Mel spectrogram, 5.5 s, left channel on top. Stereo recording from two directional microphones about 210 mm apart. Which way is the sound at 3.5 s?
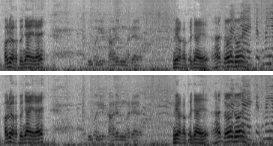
20° right (ahead or behind).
